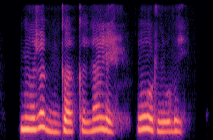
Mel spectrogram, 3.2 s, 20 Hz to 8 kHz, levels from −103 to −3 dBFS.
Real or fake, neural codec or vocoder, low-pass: fake; codec, 16 kHz, 2 kbps, FreqCodec, smaller model; 7.2 kHz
